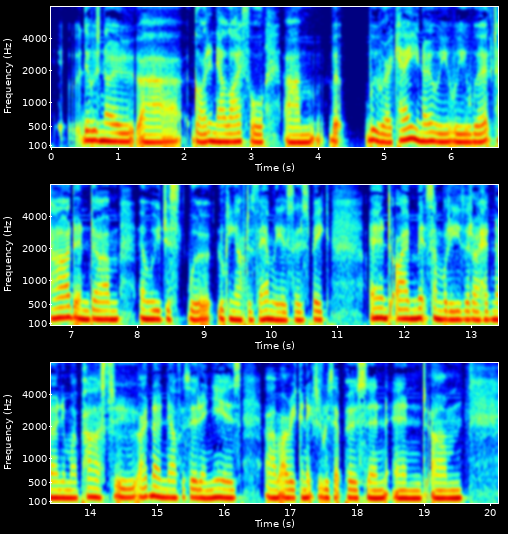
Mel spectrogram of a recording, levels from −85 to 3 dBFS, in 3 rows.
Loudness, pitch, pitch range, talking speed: -10 LUFS, 175 Hz, 170-190 Hz, 180 wpm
